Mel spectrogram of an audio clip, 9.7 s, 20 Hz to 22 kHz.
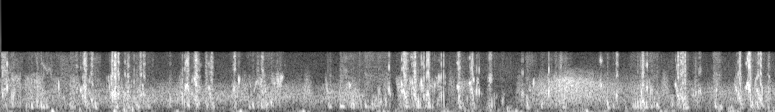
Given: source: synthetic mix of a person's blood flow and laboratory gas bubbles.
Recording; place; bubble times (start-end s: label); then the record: Doppler ultrasound of blood flow; subclavian vein
0.00-0.63 s: bubbles
0.67-1.25 s: bubbles
1.32-1.93 s: bubbles
2.06-2.17 s: bubbles
2.23-2.69 s: bubbles
2.85-3.04 s: bubbles
3.07-3.55 s: bubbles
4.05-4.18 s: bubbles
4.22-4.88 s: bubbles
4.93-5.58 s: bubbles
5.69-6.04 s: bubbles
6.07-6.21 s: bubbles
6.25-6.31 s: bubbles
6.50-6.71 s: bubbles
6.74-7.16 s: bubbles
7.47-7.75 s: bubbles
7.86-8.30 s: bubbles
8.36-8.78 s: bubbles
8.90-9.04 s: bubbles
9.15-9.64 s: bubbles
From the record:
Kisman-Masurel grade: 343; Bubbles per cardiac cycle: rolling drumbeat, 9 or more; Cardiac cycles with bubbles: 100%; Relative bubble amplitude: loud (0.450 to 0.775); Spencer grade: 3 (all of the cardiac periods contain showers or single bubble signals, but not dominating or overriding the cardiac motion signals); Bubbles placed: anywhere in the cardiac cycle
